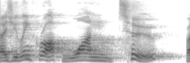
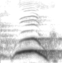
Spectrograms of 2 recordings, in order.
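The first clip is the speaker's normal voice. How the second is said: high, loud whoop; excited whoop; 10 dB louder than usual. Real, not acted. Teacher cheering the spin count, excited whoop. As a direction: whoop as the lady spins.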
